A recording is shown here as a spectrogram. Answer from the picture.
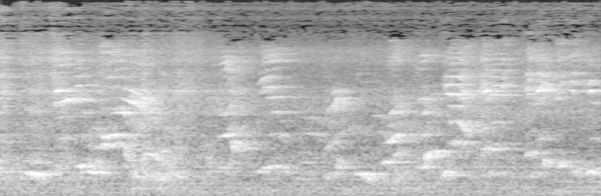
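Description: Young girls' voices playing from a television: high-pitched children's talk and exclamations heard through the TV speaker across the room.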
